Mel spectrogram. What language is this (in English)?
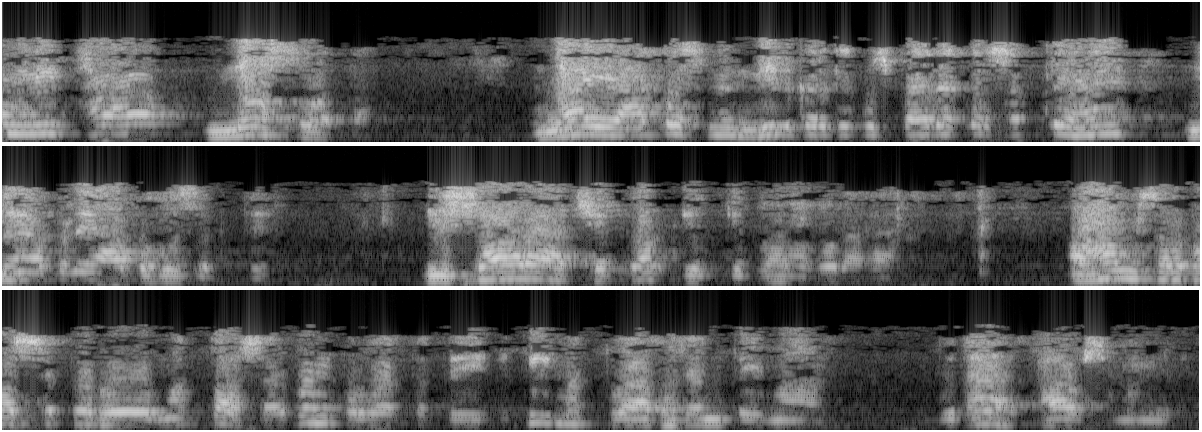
Hindi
